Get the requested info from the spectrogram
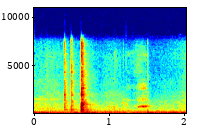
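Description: A few light clicks of steel dissecting instruments being handled on the tray, bunched about half a second in, with one more soft tap near the end, over a faint steady low hum.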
